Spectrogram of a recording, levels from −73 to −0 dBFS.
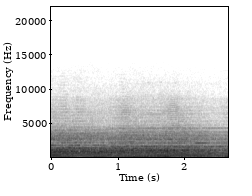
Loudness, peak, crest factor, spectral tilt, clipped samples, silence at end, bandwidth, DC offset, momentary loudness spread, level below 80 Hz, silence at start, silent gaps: -14 LUFS; 0 dBFS; 12 dB; -5.5 dB/octave; under 0.1%; 0 s; 10 kHz; under 0.1%; 2 LU; -20 dBFS; 0 s; none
